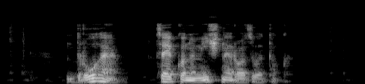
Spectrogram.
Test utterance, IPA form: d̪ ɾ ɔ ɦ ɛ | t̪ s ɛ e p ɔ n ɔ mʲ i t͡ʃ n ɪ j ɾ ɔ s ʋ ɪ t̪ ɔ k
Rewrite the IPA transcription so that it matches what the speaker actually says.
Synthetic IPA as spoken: d̪ ɾ u ɦ ɛ | t̪ s ɛ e k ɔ n ɔ mʲ i t͡ʃ n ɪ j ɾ ɔ z ʋ ɪ t̪ ɔ k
